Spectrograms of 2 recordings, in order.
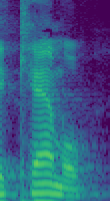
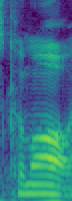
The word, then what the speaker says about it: Kamal: People say Camel. When I was a kid growing up, people would always call the house and like, "Can I please speak to Mr. Kamal?" I'd be like, "No, it's Kamal," and then hang up on him.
